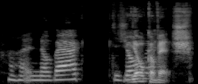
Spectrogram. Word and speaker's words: Novak Djokovic: And then category D, you have Katie Ledecky, Novak Djokovic.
